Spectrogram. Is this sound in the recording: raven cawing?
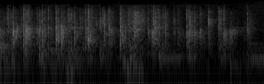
no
